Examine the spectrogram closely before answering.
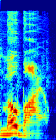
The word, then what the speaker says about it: Mobile: Well, it's spelled mobile. Yeah. But it's Mobile. You know, it's just a regional thing.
